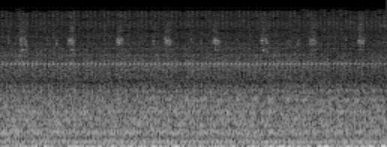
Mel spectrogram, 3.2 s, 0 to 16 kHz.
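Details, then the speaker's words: 2008 VW Passat B6 2.0T at idle after serpentine belt replacement: a faint high chirp about twice a second, slower than the belt pulleys. It seems to come from the timing belt, suspected rather than confirmed. "there's a bit of that noise it might actually be coming from the timing belt yeah that's coming from timing belt it's a lot slower it's a slower rhythmic noise than these pulleys are"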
